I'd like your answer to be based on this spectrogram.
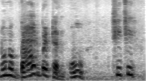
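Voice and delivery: put-on tut-tut like scolding a child; mock scolding. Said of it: "we were scolding British".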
